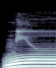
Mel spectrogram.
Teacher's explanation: لا ألصق لساني في مخرج الدال، لا ألصقه، ولكن أجعله قريبا جدا. فإذا انتهى صوت الغنة من دو، لما أصل إلى حرف الدال عندئذ أقرع بطرف لساني مخرج الدال، لا أضعه من أول، وإلا سوف أقول من دوني. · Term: النون الساكنة عند الدال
